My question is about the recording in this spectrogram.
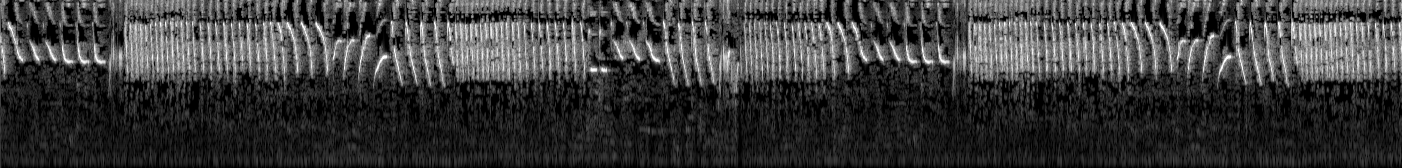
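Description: Domestic canary singing a long rolling song without pause: fast trills held for one to three seconds at a time, alternating with runs of quick sweeping notes.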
